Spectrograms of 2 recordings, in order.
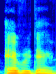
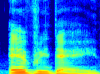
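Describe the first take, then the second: First: The stress falls on the first syllable, 'every'. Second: The stress does not fall on the first syllable. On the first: It is an adjective describing something ordinary. "That's why I just put the stress on the first syllable" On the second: It means on each day. "There's a space between every and day"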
